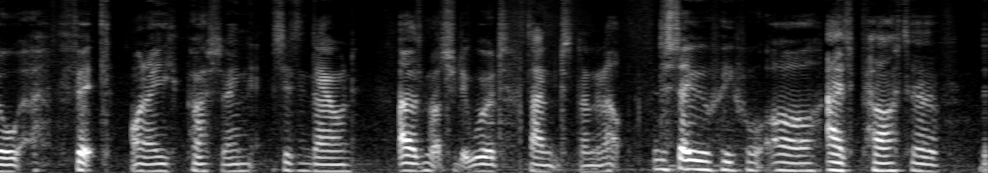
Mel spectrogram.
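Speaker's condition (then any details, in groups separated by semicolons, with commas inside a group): Cerebral palsy, mild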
